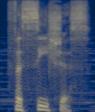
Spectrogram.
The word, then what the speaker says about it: facetious: Facetious has 3 syllables, and the stress is on that second syllable. It's like you're just saying the letter C for sea. That first syllable has that schwa, that sound. Facetious, facetious.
